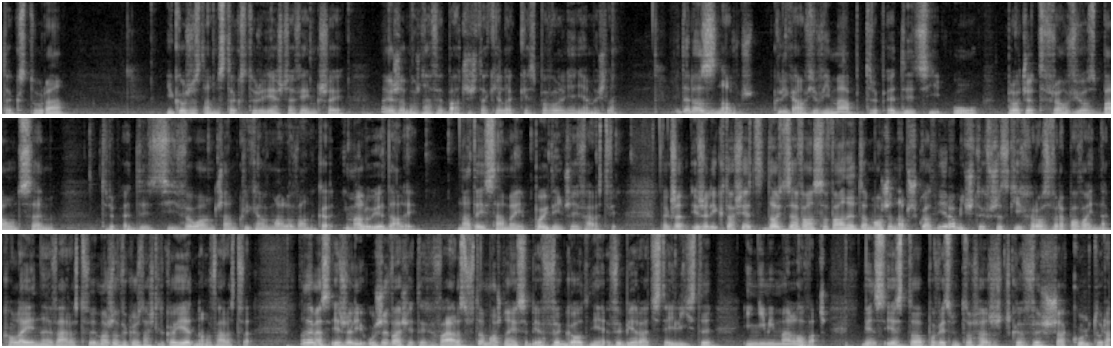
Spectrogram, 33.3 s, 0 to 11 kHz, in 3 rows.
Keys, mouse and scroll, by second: 0.1 click, 1.4 middle click, 2.6 middle click, 3.4 middle click, 7.6 click, 8.4 Tab, 9.1 u, 11.9 Tab, 13.1 click, 14.6 click, 15.4 click, 28.8 click, 32.1 click.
